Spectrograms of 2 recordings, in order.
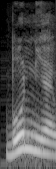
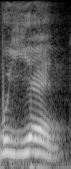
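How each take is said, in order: First: The noon sound is pronounced clearly and separately. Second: The noon is merged into the following sound. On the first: The speaker calls it right. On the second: The speaker calls it wrong.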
